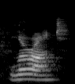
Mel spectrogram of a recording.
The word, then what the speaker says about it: Laurent: And I actually didn't get the correct pronunciation of your last name. Is it Laurent or Laurent? Laurent, yeah.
